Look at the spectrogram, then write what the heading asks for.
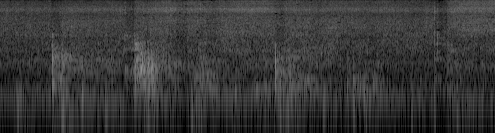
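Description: Raw banana and potato pieces frying in hot oil in a kadhai with freshly added onion, garlic and tomato paste, a steady sizzle. A metal ladle scrapes and knocks against the pan a few times as the mixture is stirred.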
